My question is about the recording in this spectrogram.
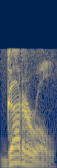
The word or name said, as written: guttural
